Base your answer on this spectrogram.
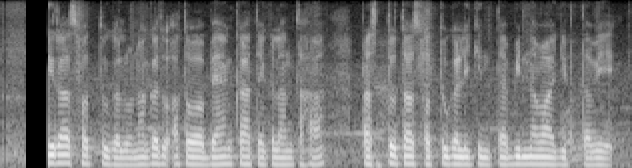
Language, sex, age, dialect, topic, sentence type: Kannada, male, 18-24, Coastal/Dakshin, banking, statement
